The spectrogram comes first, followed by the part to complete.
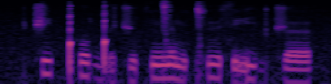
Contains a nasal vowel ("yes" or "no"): no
